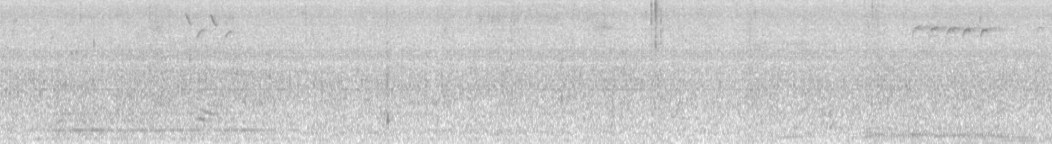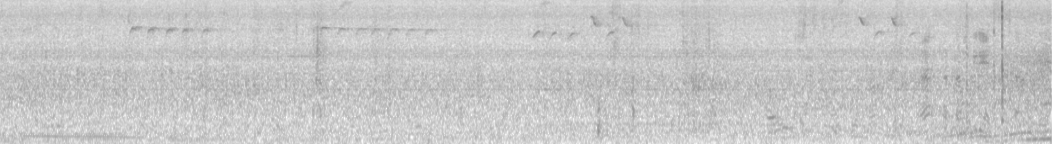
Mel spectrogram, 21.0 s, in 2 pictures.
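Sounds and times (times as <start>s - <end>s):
faint low drone: 0.0s - 6.3s
steady background hiss: 0.0s - 21.0s.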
